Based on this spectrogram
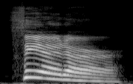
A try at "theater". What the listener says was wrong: Now, see, that's a slightly different pronunciation. I always think of it as very British. It's got to be theater with the R, and it's more like masterpiece theater.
